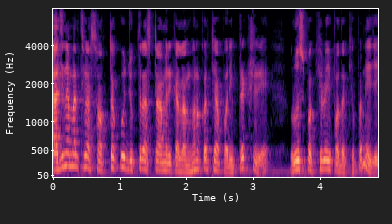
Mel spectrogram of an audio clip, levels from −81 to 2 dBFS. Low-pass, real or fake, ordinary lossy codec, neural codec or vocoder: none; real; none; none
